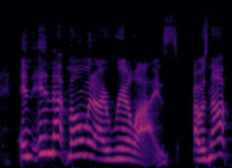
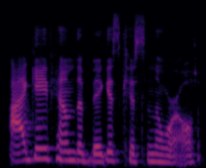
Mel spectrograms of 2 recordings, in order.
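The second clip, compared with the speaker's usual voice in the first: normal talking voice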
